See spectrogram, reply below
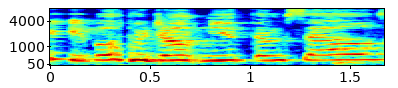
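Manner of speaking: high, loud delivery through laughter.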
